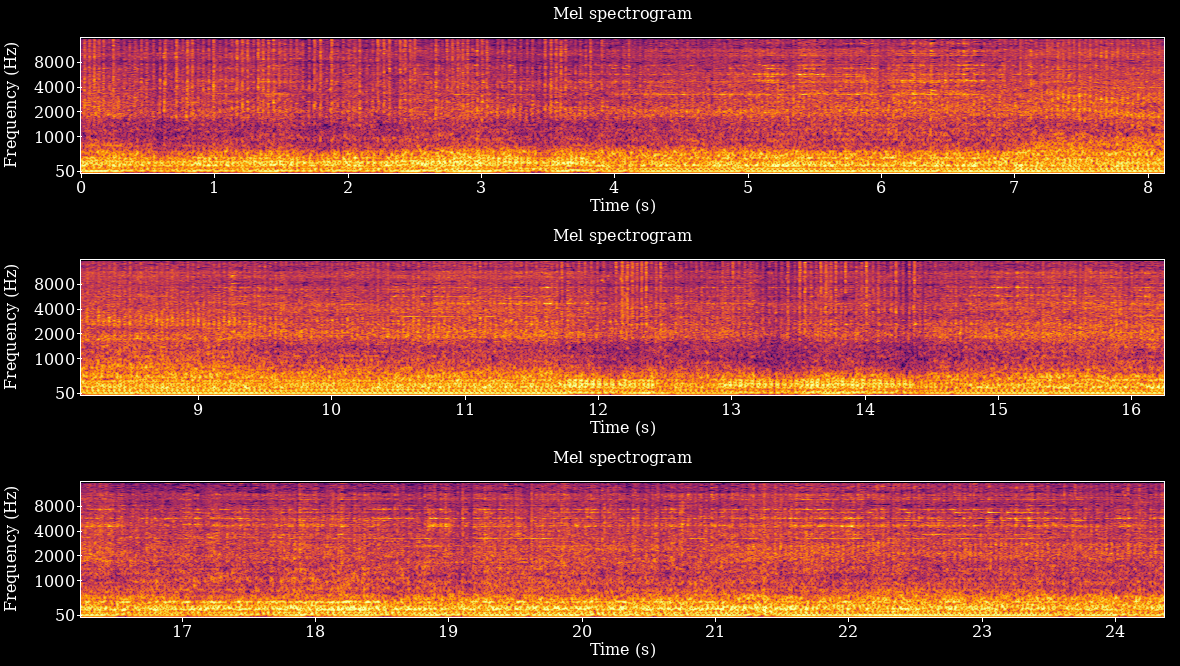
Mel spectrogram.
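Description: A small Coleman go-kart engine runs close by, a loud rough mid-pitched rattle that holds steady with slight surges, with no talking over it.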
